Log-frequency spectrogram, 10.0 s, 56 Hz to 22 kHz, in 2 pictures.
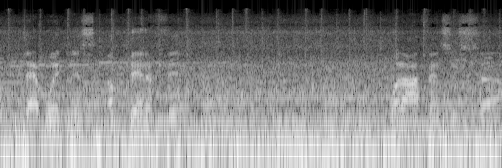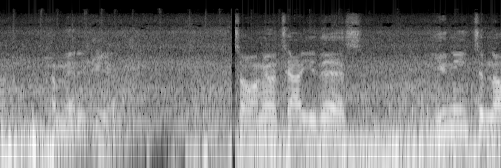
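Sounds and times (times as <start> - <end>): city traffic rumbling: 0.0 - 10.0
wind buffeting microphone: 0.0 - 10.0.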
